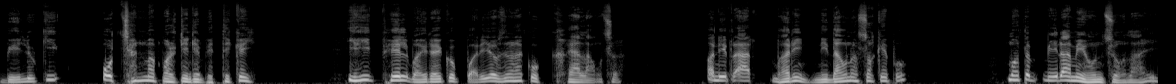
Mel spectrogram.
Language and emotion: Nepali, fearful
